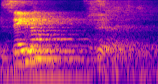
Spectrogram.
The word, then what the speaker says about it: zeta: So zeta be you start with a d like you're going to say duh but then you just kind of like rob it with a z. So you s you're going to commit to a d and also like no I just decided to go. Okay. So zeta is going to be z.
